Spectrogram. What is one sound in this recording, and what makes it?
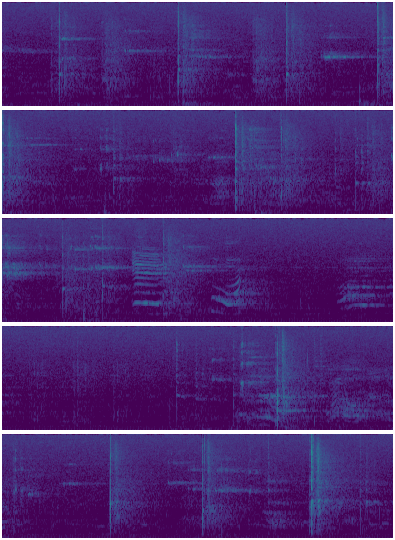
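Badminton shuttlecocks are struck with sharp pops by rackets in a large echoing hall.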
